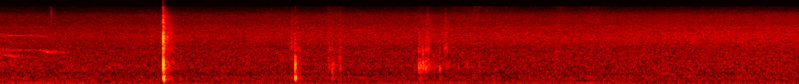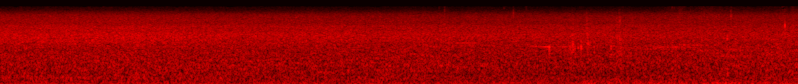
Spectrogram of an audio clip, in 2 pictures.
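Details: Outdoor hiss with three sharp clicks or knocks early on, then steady faint rustling noise.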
